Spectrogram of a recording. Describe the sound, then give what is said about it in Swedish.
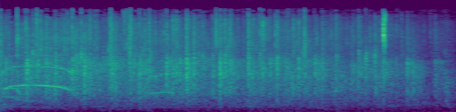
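An audience breaks into steady applause for Jesus, a dense wash of many hands clapping for several seconds with a few sharper claps standing out, while faint vocal tones rise briefly at the start. “Uh, yes, ja, vi ger Jesus en applåd för det.”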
